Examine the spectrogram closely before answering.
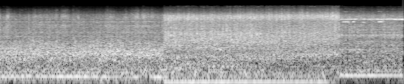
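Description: Heavy tank engines rumble and clatter on a road.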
